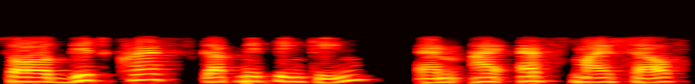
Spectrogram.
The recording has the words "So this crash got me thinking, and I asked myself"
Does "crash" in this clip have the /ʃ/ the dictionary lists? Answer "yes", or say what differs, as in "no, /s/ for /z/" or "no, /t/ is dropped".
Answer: no, /s/ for /ʃ/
